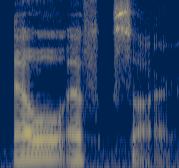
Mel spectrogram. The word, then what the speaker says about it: Elfsar: Like Elisar, the Aragon, the Aragorn, but with an F. I got you. Okay. Elfsar.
